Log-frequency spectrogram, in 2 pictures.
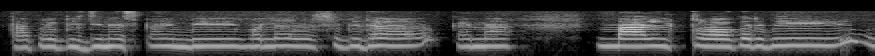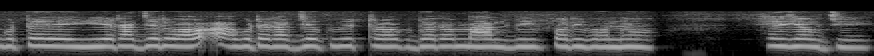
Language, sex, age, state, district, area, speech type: Odia, female, 45-60, Odisha, Rayagada, rural, spontaneous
